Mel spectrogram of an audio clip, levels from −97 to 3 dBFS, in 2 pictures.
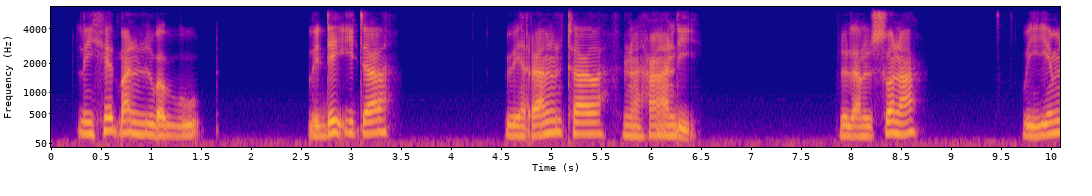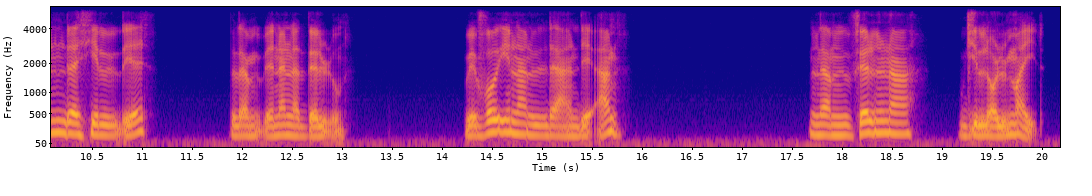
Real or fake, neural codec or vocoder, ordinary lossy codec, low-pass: fake; autoencoder, 22.05 kHz, a latent of 192 numbers a frame, VITS, trained on many speakers; Opus, 64 kbps; 5.4 kHz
